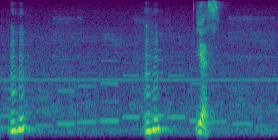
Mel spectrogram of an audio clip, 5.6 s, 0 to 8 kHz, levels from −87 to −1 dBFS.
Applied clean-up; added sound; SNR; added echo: none; Wind instrument, woodwind instrument; 20 dB; none.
